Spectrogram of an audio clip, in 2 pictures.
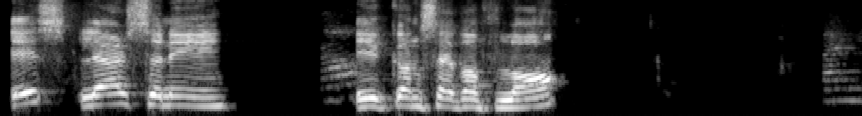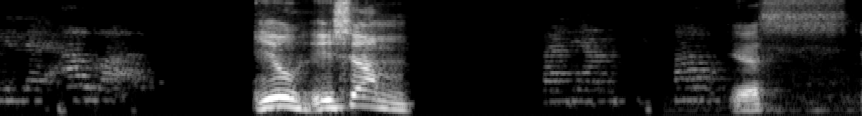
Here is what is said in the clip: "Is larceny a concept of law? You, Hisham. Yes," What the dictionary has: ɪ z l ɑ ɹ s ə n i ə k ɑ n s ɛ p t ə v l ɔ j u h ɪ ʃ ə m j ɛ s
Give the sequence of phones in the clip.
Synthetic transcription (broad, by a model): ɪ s l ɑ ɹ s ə n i ə k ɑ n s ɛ t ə f l ɔ j u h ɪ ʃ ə m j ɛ s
